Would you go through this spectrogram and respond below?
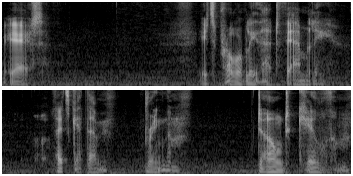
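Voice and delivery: refined, cultured voice, guttural but smooth. The speaker voices a voice the listeners hear calling out, refined, guttural but smooth. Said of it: "It's a very refined voice in a weird kind of way, still guttural but smooth".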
